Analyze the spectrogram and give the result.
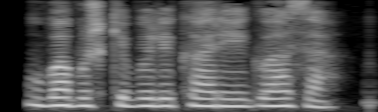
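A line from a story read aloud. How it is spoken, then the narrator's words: Sigh. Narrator (Russian): вздохнула Аня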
